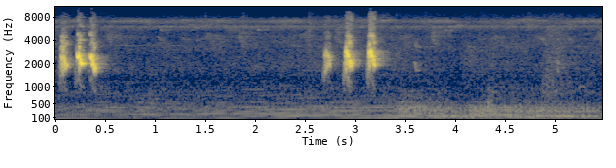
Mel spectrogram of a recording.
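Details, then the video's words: A juvenile yellow-vented bulbul practising its song gives two brief clusters of three loud, clipped, bubbly notes separated by a pause, with a low background rumble. "anak trucukan belajar ngacor"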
